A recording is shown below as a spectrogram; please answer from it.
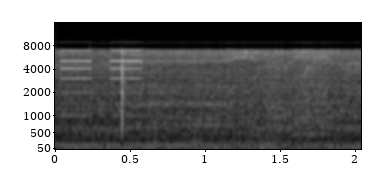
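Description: Quick run of short, high electronic beeps from a toy drone's remote controller, about three a second, stopping about half a second in. A steady low hum continues underneath.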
